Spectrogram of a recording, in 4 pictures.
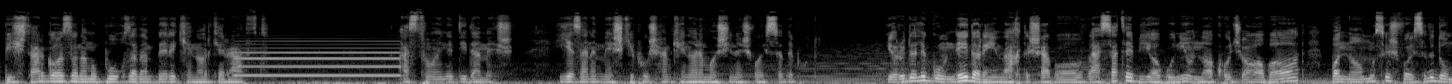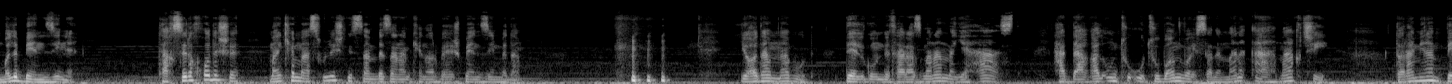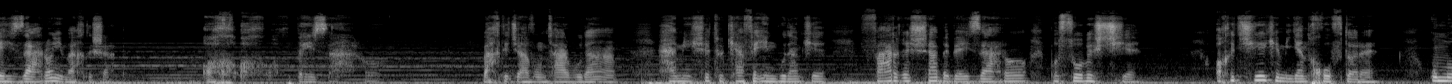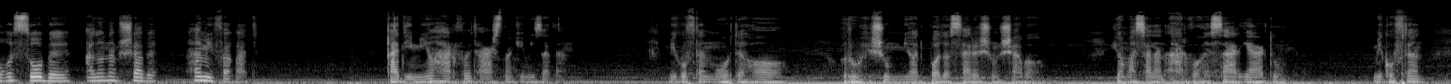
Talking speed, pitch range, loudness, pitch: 130 wpm, 105-135 Hz, -24 LUFS, 115 Hz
